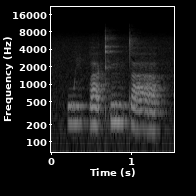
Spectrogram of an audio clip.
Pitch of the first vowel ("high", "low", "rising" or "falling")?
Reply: high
